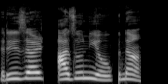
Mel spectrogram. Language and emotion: Goan Konkani, neutral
